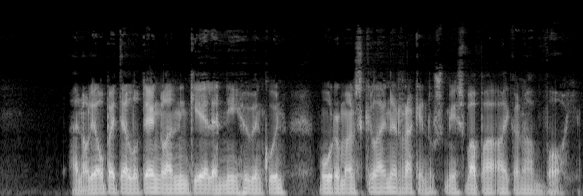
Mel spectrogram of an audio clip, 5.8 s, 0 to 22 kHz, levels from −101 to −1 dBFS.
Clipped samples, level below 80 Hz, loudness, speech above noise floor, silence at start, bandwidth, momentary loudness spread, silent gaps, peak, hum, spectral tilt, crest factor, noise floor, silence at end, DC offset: under 0.1%; -34 dBFS; -24 LUFS; 46 dB; 0.7 s; 7.4 kHz; 10 LU; none; -4 dBFS; none; -8.5 dB/octave; 20 dB; -69 dBFS; 0.15 s; under 0.1%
